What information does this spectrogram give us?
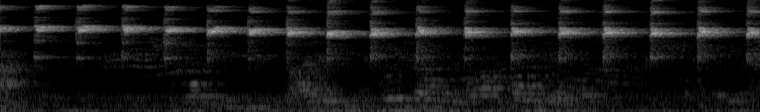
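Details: Lovebird in ngekek practice, producing a rapid, steady run of shrill chirps, roughly four per second and around sixteen in all, with faint low background noise.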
